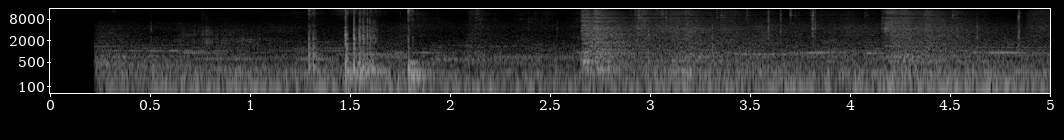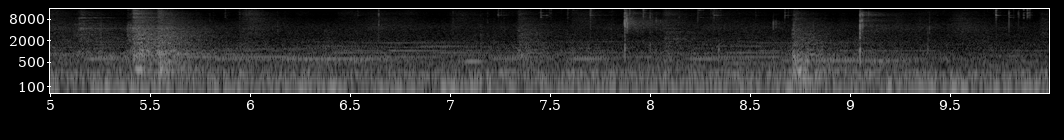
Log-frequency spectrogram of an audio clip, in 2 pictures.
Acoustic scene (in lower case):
cafe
